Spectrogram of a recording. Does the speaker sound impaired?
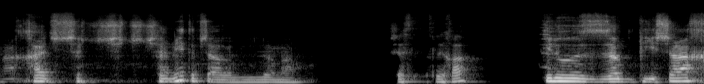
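Yes: stuttering; stuttering since young age, previously much more covert; uses word planning and word skipping in stressful situations to keep flow; speech blocks, plans words ahead and skips words under stress; here repeated sounds, prolonged sounds.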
